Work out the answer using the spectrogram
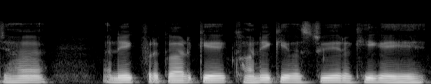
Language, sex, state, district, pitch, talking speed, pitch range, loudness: Hindi, male, Jharkhand, Ranchi, 100 Hz, 140 wpm, 95-100 Hz, -15 LUFS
